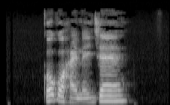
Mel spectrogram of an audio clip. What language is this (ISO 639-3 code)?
yue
